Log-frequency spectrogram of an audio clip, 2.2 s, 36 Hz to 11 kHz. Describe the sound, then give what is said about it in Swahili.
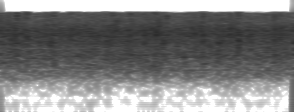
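Applause from delegates at the 38th session of the UN Human Rights Council in Geneva, a standing ovation after a speech by High Commissioner Zeid Ra'ad Al Hussein: dense, steady clapping that holds even throughout, with no talking. “wajumbe waliohudhuria kikao hicho hapo jana walimpigia makofi na kusimama baada ya Zaid Rad Al Hussein kutoa hotuba hiyo yake ya kusisimua.”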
